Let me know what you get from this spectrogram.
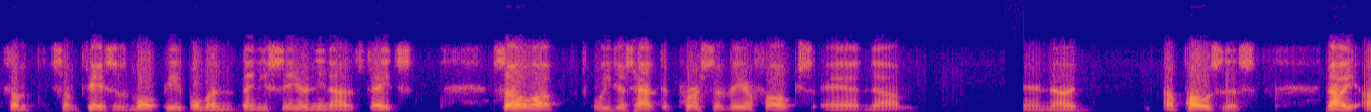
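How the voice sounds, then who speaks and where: Middle-aged male radio host, sarcastic, halting delivery; dull, dry lo-fi sound. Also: fairly low pitch, no echo. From Boston, Massachusetts. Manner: sarcastic, halting with frequent uhs and restarts. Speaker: radio talk show host. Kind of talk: talk radio monologue.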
